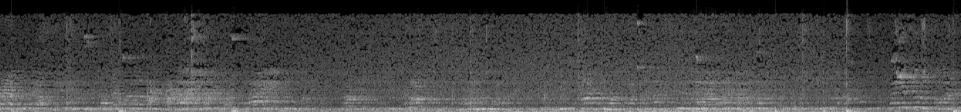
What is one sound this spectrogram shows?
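Players' voices call out across a large echoing hall.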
